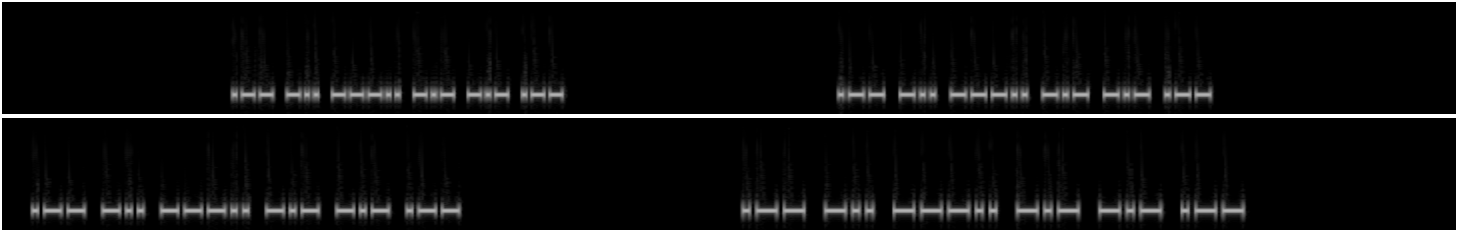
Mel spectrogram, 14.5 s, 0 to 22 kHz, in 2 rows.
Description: Morse code, heard as a keyed tone, about 44 wpm, 700 Hz. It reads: WD8KKW WD8KKW WD8KKW WD8KKW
